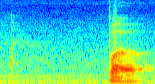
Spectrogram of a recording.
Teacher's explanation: प को बोलने के लिए दोनों लिप्स का यूज़ किया जा रहा है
